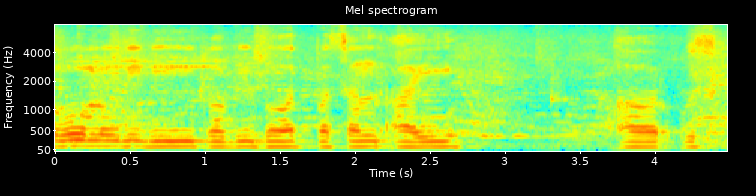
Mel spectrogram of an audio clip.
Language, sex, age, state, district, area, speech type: Urdu, male, 60+, Uttar Pradesh, Gautam Buddha Nagar, urban, spontaneous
